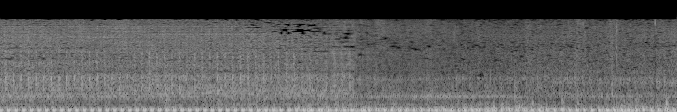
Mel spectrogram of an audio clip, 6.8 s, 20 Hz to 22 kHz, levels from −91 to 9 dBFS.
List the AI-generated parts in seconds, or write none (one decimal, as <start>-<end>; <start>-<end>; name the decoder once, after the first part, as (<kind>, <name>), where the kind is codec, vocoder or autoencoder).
3.2-4.6 (vocoder, Vocos)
